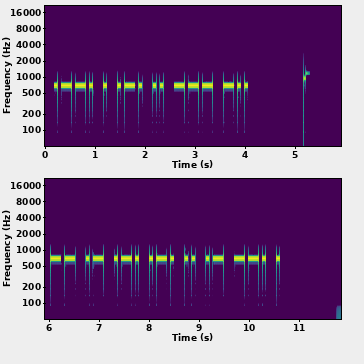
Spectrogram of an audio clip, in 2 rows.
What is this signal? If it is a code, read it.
Morse code, heard as a keyed tone, about 17 wpm, 700 Hz. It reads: PERIOD MARRIAGE
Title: Sentences from Top 800 Words - New Word Drill - 17wpm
